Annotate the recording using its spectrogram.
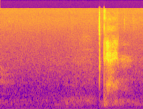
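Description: Near-silent room tone, then about a second and a half in a sharp mouth click and a short breathy intake of breath from a woman.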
